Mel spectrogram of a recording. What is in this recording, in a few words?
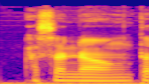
goodnight, Central Dusun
